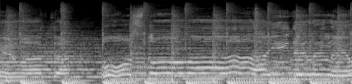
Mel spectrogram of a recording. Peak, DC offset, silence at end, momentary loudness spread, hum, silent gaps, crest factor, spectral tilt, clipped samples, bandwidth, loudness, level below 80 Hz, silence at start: 0 dBFS; under 0.1%; 0 s; 3 LU; none; none; 12 dB; -6 dB/octave; under 0.1%; 19 kHz; -13 LUFS; -18 dBFS; 0 s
